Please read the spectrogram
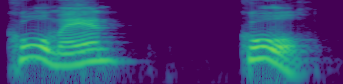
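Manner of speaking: fake-cheer him to show it's pointless; sarcastic praise. Real, not acted. Host mocking announcer's trivia with sarcastic cool.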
